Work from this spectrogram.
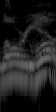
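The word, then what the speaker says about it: L'Oréal: missing a letter for me Yeah, to pronounce it it's L'Oreal.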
